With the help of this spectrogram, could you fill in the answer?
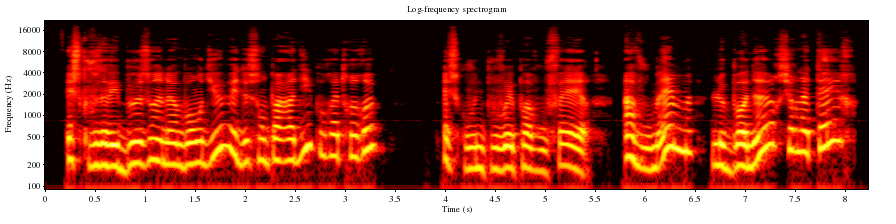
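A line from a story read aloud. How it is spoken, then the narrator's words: Ardent, endless speech. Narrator (French): D'une voix ardente, il parlait sans fin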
